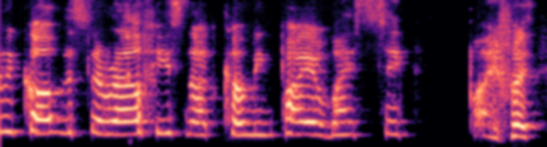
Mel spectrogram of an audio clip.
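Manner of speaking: a high fretful impression of the man on the phone; mock stable hand. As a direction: play the worried caretaker.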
